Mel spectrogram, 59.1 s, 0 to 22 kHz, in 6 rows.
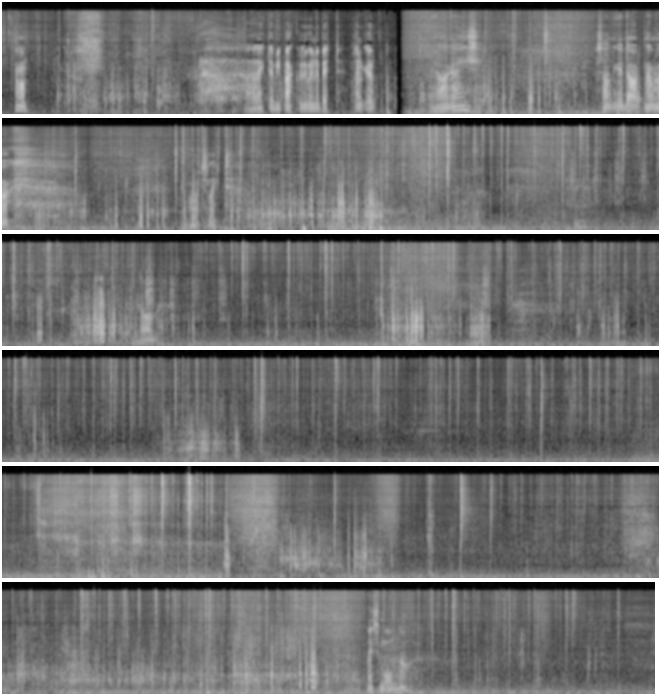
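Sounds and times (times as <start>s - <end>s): campfire crackling and popping: 0.0s - 59.0s.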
